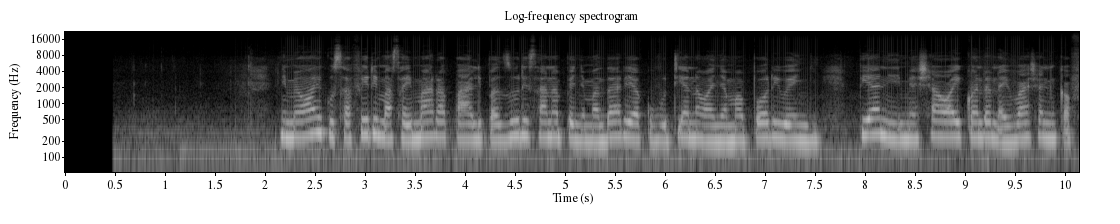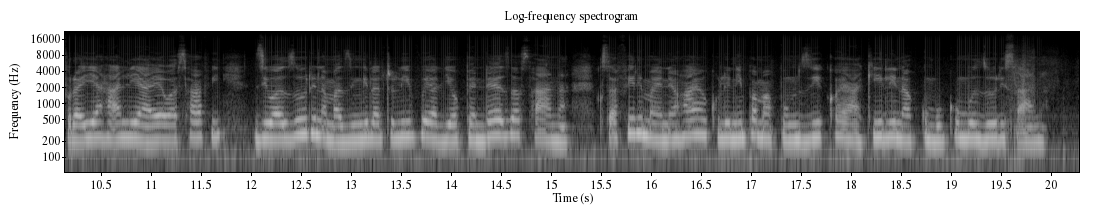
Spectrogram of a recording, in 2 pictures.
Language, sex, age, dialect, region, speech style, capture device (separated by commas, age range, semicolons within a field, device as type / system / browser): Swahili, female, 18-24, Kenya - Mombasa, Kenya, focused, mobile / Linux / Chrome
